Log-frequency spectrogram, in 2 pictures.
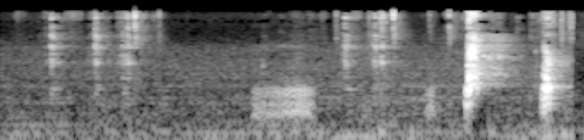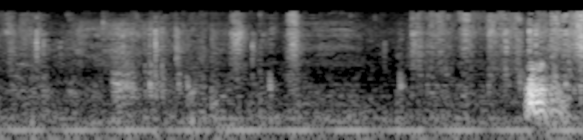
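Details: Naughty, playful dachshund growls briefly, lets out two sharp barks close together, then falls quiet before a final short growling bark; a steady low hum runs underneath.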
